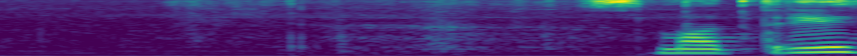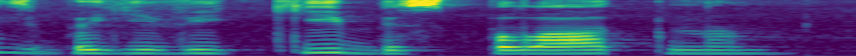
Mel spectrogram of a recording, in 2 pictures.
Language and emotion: Russian, sad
